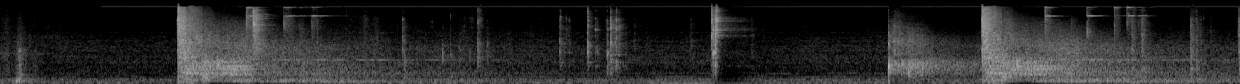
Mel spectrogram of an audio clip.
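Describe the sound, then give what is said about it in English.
Gunshots fired at a target on a shooting range: a few sharp, loud cracks spaced unevenly, each trailing off in a ringing tail, with lighter metallic clinks and knocks between them. “Let's go ahead and pick a new target, put three rounds on it, and we'll save the rest of these for the long range.”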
